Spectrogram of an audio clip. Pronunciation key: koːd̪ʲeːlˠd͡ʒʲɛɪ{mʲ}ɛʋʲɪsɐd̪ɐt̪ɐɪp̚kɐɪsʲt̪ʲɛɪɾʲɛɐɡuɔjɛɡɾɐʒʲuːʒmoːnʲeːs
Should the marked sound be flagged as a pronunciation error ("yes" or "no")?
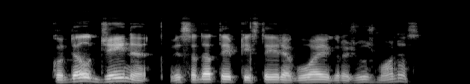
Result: yes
